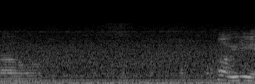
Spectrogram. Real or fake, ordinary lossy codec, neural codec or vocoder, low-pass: real; none; none; 7.2 kHz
